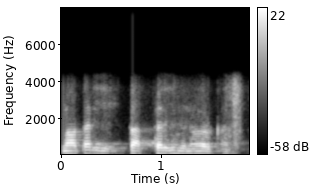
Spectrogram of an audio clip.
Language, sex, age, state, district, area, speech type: Odia, male, 18-30, Odisha, Kendujhar, urban, conversation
